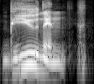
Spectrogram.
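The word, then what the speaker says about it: München: 이제 해설을 했는데 박주호 선수는 이 뮌헨을 뮤넨이라고 하더라고요. 뮤넨. 그래서 선수들이 근데 좀 더 그래도 그래도 좀 부드러운 발음 가깝죠. 아닙니까? 그리고 뮌헨 정도면? 조금 네. 실제로에 가깝죠.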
